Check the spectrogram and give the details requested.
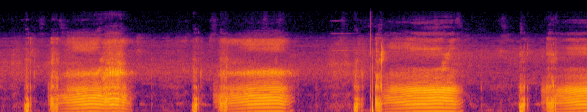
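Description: Loud, rattling snores on each breath in, about four over twelve seconds, with quiet breaths out between them; heavy snoring.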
